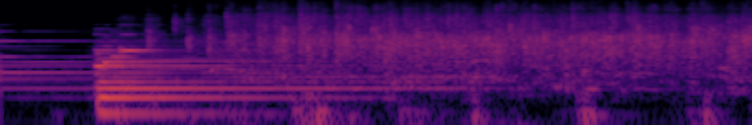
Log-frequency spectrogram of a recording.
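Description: The closing chord of a song on electric piano, struck about a second in with a deep bass note and left to ring out, as audience applause builds and carries on.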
